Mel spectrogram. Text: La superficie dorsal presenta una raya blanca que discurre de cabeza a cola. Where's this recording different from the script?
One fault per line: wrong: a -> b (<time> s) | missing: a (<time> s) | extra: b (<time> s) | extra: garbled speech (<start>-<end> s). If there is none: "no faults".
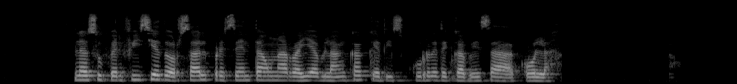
no faults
